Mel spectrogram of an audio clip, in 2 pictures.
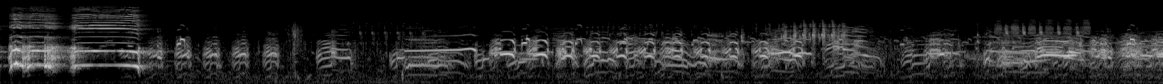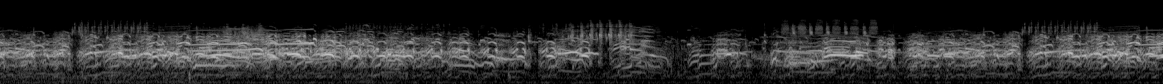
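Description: A large flock of birds calling together, a dense chorus of many overlapping short calls, steady from a few seconds in.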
